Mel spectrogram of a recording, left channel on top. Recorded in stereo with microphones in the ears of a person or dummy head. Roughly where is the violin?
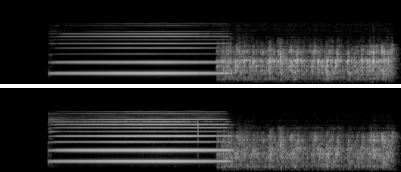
Right.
